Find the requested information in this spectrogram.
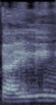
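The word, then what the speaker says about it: ptyalin: Enzyme है, बोले तो टाइलिन या सेलेवरी एमाइलेज, वो सिर्फ पैरोटिड ग्लैंड सिक्रेट करती है। याद रखना भी आसान है, टाइलिन की स्पेलिंग भी पी से स्टार्ट होती है और पैरोटिड की भी पी से।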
